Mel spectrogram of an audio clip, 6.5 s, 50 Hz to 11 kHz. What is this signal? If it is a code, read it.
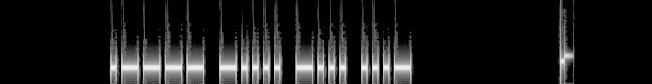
Morse code, heard as a keyed tone, about 23 wpm, 700 Hz. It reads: 16BV
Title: Four Challenging Letter-Number Combinations 22wpm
